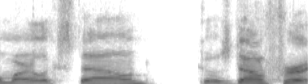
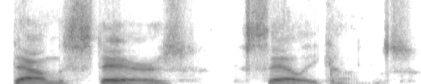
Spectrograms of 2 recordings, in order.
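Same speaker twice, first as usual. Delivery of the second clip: usual speaking voice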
